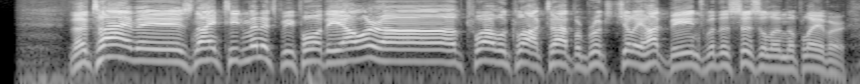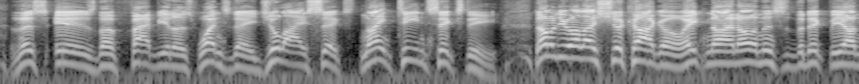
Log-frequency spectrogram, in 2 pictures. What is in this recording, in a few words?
Radio Commercials; WLS Chicago; Dick Biondi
